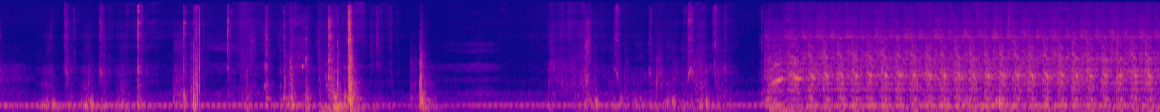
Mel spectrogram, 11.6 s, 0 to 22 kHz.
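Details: Nissan 720 cold start: starter churns in uneven bursts for several seconds before the engine catches and settles into a steady run; long cranking, hard start, owner suspects the fuel pump needs replacing.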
